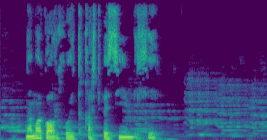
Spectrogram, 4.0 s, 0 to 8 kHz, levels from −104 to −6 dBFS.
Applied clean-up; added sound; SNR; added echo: classical method WPE with log-MMSE.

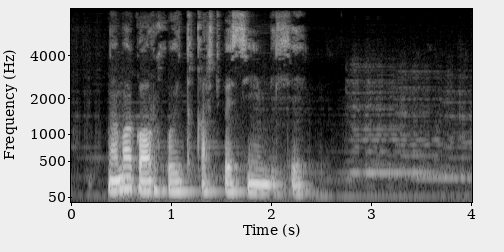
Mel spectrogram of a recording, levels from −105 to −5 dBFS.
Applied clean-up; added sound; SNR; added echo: neural separator model SepFormer DNS4.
